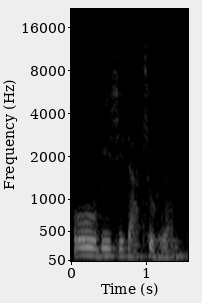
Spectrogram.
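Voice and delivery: ordinary delivery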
